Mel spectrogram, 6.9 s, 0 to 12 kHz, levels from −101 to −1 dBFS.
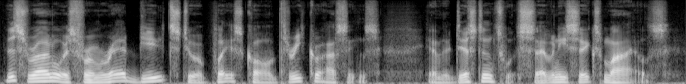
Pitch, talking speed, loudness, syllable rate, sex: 100 Hz, 165 wpm, -18 LUFS, 4.6 syllables/s, male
